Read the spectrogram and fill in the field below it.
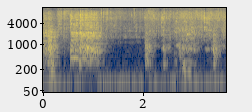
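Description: Green chilies and onions frying in a pan, with a steady broadband sizzle and occasional scraping stirs, loud at first, then settling into a quieter, continuous frying hiss with no talking.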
